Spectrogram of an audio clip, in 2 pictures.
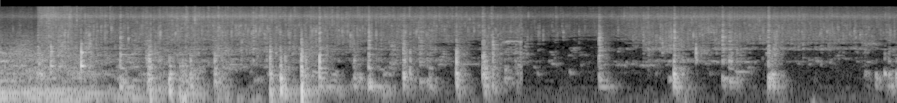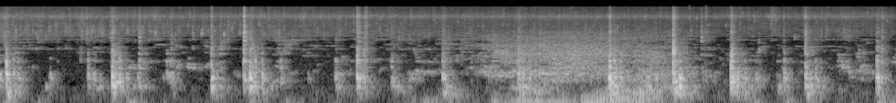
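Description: Garlic and red onion sizzling in a hot aluminium pot, a hiss with frequent sharp crackles, and the scrapes and knocks of a spatula and ladle stirring against the pot.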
